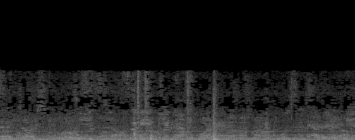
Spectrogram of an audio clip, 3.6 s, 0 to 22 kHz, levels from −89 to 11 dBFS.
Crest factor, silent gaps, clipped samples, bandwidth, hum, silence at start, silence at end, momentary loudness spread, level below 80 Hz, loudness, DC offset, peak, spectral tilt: 20 dB; none; under 0.1%; 11.5 kHz; none; 0 s; 0 s; 4 LU; -50 dBFS; -40 LUFS; under 0.1%; -18 dBFS; -5 dB/octave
